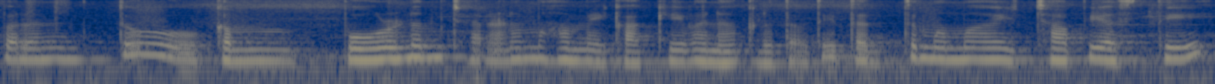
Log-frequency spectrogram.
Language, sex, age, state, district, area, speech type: Sanskrit, female, 18-30, Karnataka, Dharwad, urban, spontaneous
